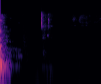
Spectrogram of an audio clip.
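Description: Near silence with one faint, short click just under a second in.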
